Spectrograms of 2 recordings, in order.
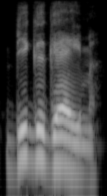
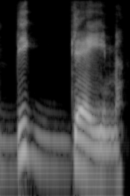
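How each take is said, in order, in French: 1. Les deux sons g sont prononcés séparément. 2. Les sons g se fondent en un seul g long. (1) "on ne va pas dire big game" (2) "On va dire big game. ... on prolonge un peu le G"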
